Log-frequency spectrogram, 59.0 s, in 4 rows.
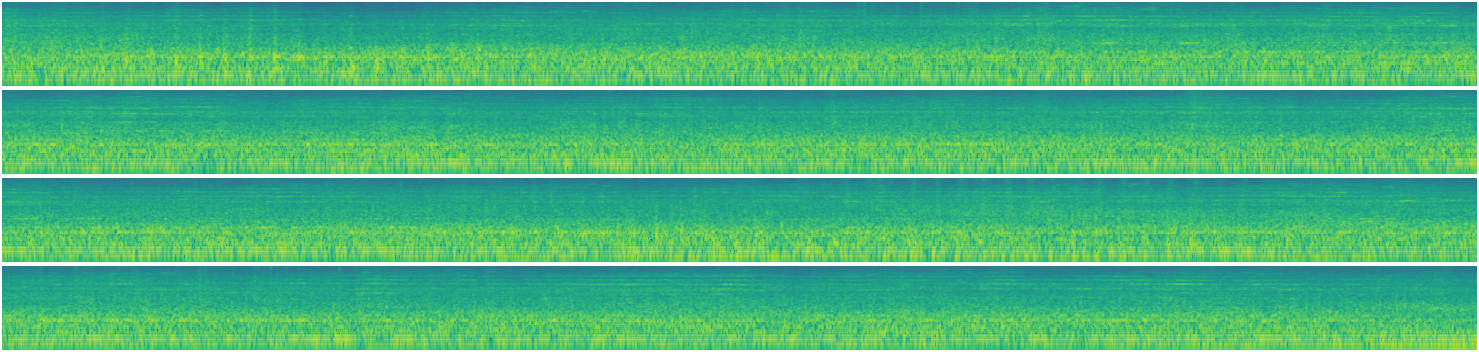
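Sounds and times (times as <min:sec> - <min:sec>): train wheels rumbling and clattering: 0:00.0 - 0:59.0
thin high wheel squeals: 0:28.8 - 0:30.3.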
